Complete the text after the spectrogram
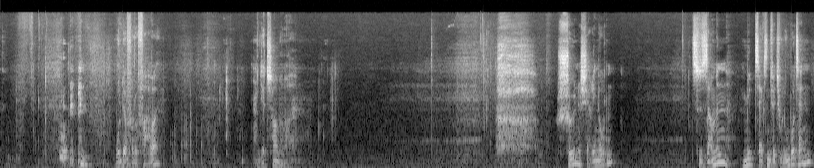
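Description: An older man talks calmly and close by.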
